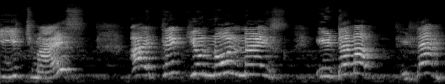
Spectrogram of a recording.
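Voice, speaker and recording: A female-sounding put-on character voice at an extremely high pitch moves at a fairly slow pace, with a slight echo. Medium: stage play. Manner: incredulous, scolding.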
